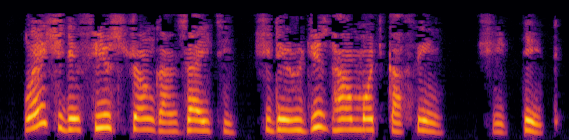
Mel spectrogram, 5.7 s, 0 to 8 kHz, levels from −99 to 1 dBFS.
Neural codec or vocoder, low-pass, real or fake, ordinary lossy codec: codec, 16 kHz, 8 kbps, FreqCodec, smaller model; 7.2 kHz; fake; MP3, 24 kbps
